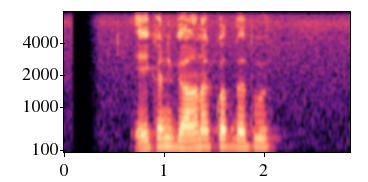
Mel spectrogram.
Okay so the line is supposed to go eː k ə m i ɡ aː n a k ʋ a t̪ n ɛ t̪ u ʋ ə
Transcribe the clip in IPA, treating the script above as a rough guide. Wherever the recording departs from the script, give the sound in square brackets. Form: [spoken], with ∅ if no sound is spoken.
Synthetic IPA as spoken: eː k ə [n] i ɡ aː n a k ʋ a t̪ n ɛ t̪ u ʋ ə

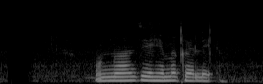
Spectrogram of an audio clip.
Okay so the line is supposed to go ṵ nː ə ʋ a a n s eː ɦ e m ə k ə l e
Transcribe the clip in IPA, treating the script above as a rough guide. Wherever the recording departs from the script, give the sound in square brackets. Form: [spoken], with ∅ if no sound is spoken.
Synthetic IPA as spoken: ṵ nː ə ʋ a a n s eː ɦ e m ə k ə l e

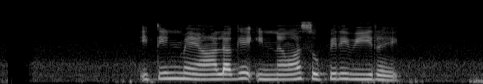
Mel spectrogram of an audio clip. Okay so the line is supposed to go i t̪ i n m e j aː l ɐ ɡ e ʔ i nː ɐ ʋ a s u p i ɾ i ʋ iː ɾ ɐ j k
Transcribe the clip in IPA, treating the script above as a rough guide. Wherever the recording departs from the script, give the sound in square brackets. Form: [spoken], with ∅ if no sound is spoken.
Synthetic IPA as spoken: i t̪ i n m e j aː l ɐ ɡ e ʔ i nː ɐ ʋ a s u p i ɾ i ʋ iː ɾ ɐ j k

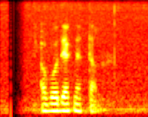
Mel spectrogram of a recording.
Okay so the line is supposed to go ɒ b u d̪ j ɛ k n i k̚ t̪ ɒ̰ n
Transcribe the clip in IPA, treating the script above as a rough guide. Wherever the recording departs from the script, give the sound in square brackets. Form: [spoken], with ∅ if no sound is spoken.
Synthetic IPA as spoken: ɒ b [o] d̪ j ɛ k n [ɛ] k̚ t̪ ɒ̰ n

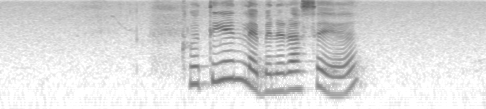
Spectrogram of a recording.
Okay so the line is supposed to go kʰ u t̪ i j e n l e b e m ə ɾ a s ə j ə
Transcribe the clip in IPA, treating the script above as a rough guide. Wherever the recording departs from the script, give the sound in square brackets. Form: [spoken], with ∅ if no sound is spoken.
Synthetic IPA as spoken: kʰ u t̪ i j e n l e b e [n] ə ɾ a s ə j ə

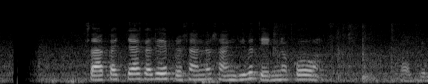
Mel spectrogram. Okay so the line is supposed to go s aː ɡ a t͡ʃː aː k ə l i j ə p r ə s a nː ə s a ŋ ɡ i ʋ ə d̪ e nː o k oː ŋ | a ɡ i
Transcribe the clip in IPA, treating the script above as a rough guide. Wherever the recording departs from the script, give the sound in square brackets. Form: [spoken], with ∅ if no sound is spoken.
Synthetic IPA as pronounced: s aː [k] a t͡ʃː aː k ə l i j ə p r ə s a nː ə s a ŋ ɡ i ʋ ə [t̪] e nː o k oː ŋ | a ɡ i

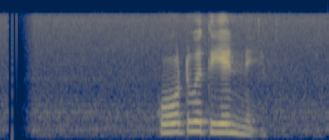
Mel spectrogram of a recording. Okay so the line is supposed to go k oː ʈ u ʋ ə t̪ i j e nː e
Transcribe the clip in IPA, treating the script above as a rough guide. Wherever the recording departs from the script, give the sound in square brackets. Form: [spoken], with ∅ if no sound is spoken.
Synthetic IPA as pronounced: k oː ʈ u ʋ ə t̪ i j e nː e

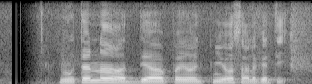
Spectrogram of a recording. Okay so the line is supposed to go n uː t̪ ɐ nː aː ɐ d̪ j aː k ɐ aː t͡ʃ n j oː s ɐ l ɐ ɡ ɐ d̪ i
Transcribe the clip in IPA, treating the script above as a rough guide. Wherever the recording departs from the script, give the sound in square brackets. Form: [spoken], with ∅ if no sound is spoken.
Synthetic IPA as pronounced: n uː t̪ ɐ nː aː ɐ d̪ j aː [p] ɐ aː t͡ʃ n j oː s ɐ l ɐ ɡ ɐ [t̪] i

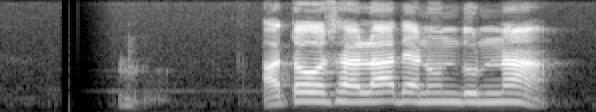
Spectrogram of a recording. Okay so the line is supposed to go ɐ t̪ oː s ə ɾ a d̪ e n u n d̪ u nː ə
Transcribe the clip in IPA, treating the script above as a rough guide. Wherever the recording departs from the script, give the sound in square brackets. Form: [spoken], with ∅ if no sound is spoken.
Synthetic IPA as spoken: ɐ t̪ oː s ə [l] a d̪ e n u n d̪ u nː [a]

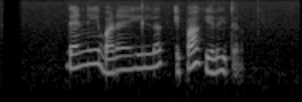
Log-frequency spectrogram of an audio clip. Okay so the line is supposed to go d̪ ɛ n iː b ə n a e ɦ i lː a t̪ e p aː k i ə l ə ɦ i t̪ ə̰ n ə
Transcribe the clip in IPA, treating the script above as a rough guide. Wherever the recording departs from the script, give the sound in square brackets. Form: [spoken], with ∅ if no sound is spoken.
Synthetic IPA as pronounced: d̪ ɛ [nː] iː b [a] n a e ɦ i lː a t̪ e p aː k i ə l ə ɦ i t̪ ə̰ n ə

